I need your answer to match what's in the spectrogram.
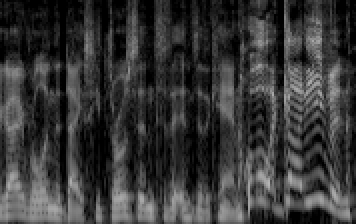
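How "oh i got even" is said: high-pitched gloating cheer; gleeful soldier. Acted. Soldier rolls evens in a cruel game, gleeful. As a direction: crow with glee, pitch jumping up.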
